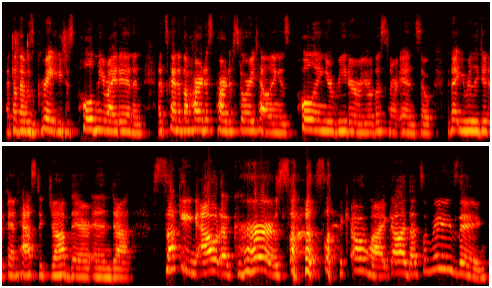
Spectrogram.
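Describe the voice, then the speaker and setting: A woman with a bright, forceful voice pitched a bit high. She speaks as a judge over a video call, giving casual critique in an effusive, encouraging way. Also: moderate pace. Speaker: guest judge giving feedback.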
